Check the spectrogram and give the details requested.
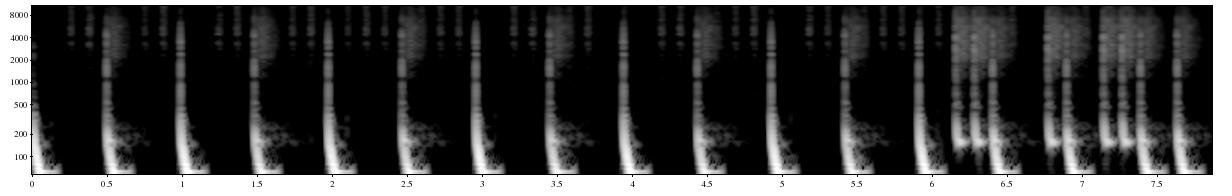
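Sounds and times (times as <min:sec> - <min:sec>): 
full drum kit playing at 122 BPM: 0:00.0 - 0:07.8.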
